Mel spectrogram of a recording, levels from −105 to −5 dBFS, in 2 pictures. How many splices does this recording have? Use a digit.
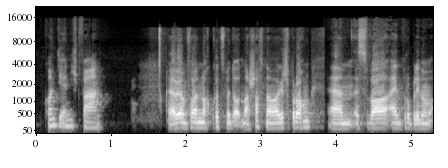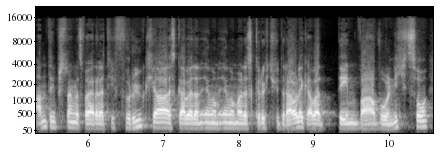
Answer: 2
